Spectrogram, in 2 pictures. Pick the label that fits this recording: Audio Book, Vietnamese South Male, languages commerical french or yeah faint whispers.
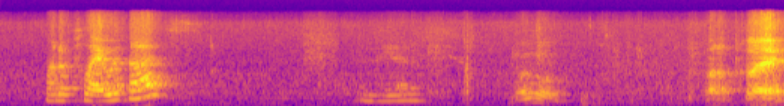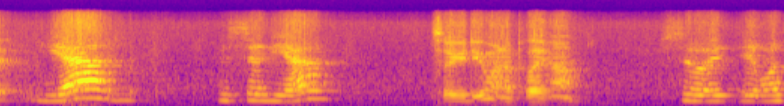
yeah faint whispers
